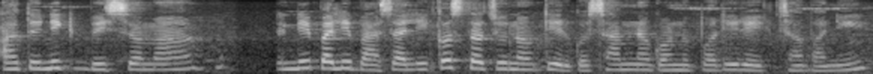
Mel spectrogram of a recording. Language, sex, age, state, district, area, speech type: Nepali, female, 45-60, West Bengal, Darjeeling, rural, spontaneous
